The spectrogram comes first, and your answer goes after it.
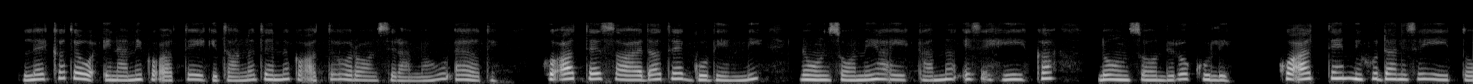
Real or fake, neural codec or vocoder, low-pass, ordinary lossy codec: fake; codec, 24 kHz, 0.9 kbps, WavTokenizer, medium speech release version 1; 7.2 kHz; Opus, 64 kbps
